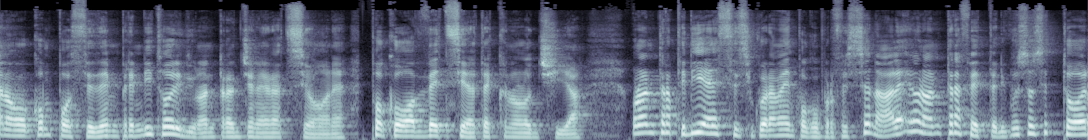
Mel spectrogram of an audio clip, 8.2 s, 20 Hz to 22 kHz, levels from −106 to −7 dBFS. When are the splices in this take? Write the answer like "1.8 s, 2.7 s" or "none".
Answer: 5.1 s, 6.0 s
